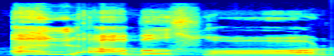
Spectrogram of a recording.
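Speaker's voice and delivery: الابصار drawn out very slowly with a full, heavy ra. Shown as a demonstration. Teacher models الابصار slowly so students hear the heavy ra. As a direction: recite الابصار slowly, making the ra thick. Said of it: "یہ رول ہے را کو موٹا پڑھنے کے".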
